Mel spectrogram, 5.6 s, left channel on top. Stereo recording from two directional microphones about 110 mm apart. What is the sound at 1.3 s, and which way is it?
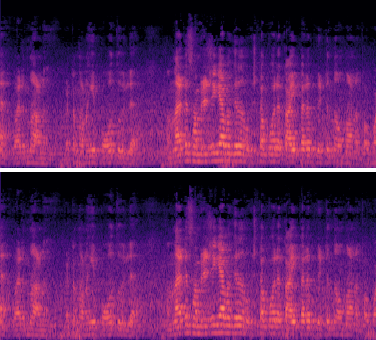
A man's voice, 15° left (ahead or behind).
